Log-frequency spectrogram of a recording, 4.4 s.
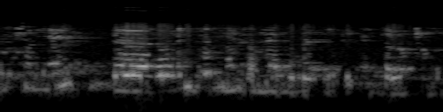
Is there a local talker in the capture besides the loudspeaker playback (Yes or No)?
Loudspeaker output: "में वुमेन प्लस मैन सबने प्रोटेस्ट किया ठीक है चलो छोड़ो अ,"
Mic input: No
